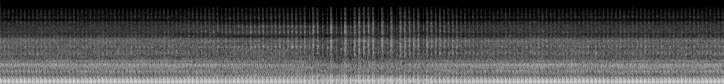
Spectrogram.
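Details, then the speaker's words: Toro Wheel Horse 1232XL hauler tractor, 12.5hp Briggs single, just after fitting a Hipa carb kit: steady low chug with a brief rough stumble while it smokes off raw fuel loaded in the muffler; should clear after running a few minutes. "just got to let it run for a few minutes and everything should clear up on"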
